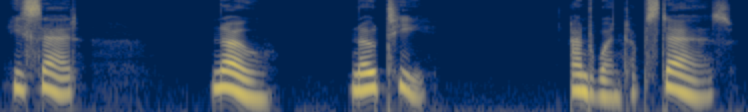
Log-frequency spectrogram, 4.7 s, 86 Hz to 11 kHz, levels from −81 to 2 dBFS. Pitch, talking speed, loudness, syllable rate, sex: 205 Hz, 105 wpm, -21 LUFS, 3.6 syllables/s, female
